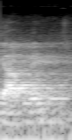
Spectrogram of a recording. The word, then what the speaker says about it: Yahweh: In English, we sometimes pronounce this Yahweh.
